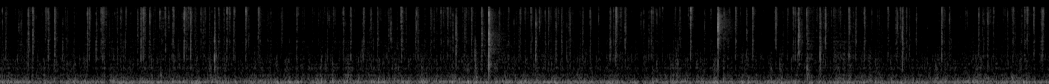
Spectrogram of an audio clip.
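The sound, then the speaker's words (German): Steady crackling of a wood fire burning in a fireplace, with dense irregular pops and snaps over a low warm rumble, moderately quiet, no voices. “Kannst du die Geräusche des Feuers wahrnehmen?”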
